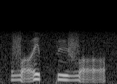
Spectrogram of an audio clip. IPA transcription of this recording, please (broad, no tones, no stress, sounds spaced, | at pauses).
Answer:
v ɔ̰ ɪ̯ pː ʉ v ɔ̰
